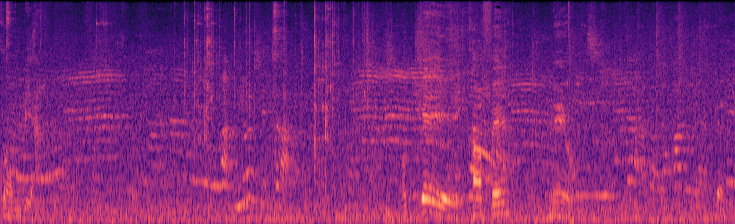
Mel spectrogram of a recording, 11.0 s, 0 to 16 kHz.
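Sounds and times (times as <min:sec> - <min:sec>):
coins clicking into slot: 0:02.9 - 0:05.6.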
